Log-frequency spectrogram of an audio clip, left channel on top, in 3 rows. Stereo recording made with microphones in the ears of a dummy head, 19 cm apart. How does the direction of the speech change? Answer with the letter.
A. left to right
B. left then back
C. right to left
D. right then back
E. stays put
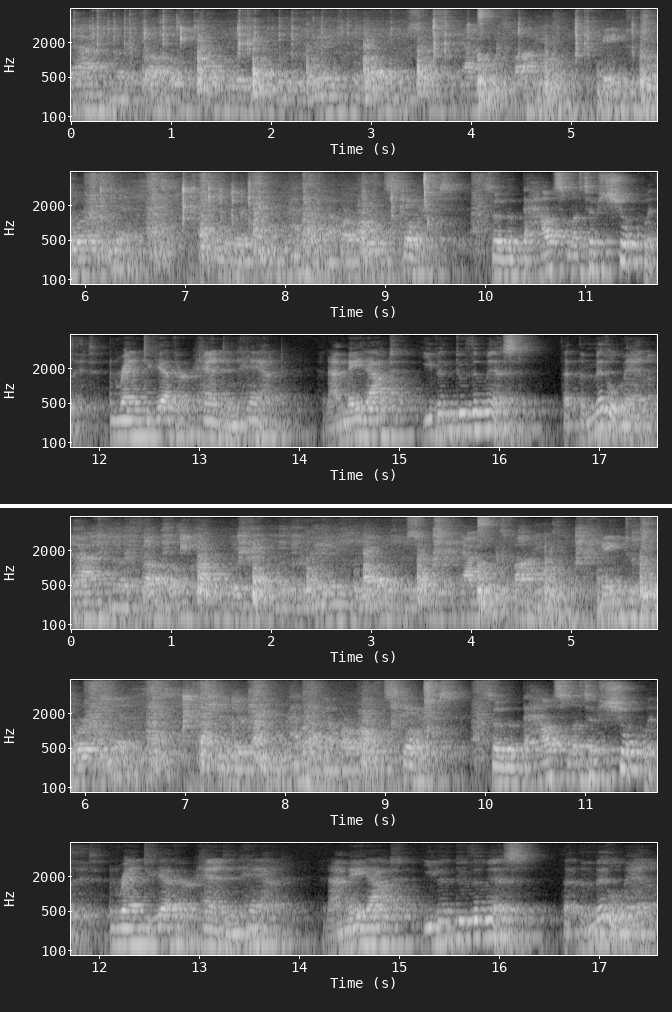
C.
